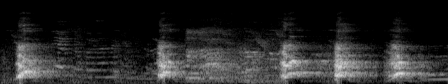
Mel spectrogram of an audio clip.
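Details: A Labrador Retriever at a village house gives a series of loud, sharp barks, shocked at the arrival of an old friend, with people talking in the background.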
